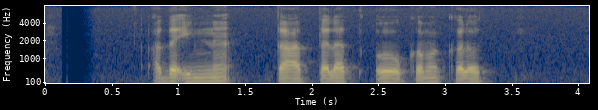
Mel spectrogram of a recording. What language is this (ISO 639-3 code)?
sin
